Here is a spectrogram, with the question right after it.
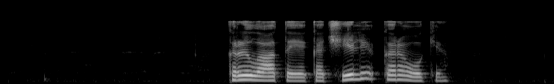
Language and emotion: Russian, neutral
